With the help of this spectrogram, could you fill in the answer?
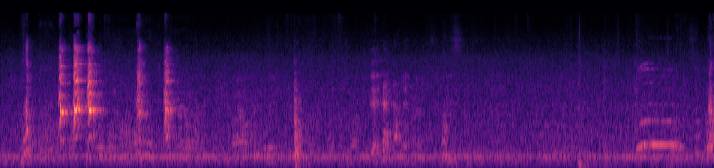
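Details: Cavalier King Charles Spaniel puppies indoors at a breeder's family home, being readied for pick-up by new families: a quick burst of sharp, high yips early on, then a few scattered barks over a steady low hum, with soft whining near the end.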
